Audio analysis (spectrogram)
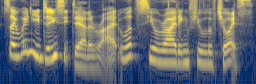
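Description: A woman's voice: medium pitch, sing-song, unhurried. A woman hosting a podcast, asking guests questions in a casual, playful way. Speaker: podcast host. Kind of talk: casual interview.

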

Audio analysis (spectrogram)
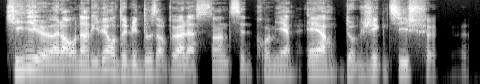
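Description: A man talks in a podcast interview, stopping often to restart his sentences. His voice sits at an ordinary pitch. The recording is dry and close. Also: steady tone, fairly quick, no room sound. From Canada (Quebec). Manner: hesitant, many fillers and restarts. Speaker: guest, development researcher.

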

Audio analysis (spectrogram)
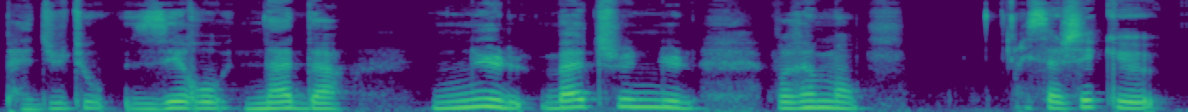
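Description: A woman's voice: mid-range voice, fairly even intonation, slow, mellow. A woman in her early twenties talking casually and confidingly to her listeners, with many fillers and restarts. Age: 20s. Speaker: podcast host. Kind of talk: casual personal monologue.

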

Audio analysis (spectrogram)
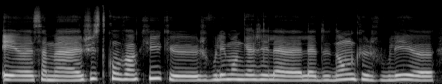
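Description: Interview guest: young woman from Réunion, Gujarati as her first language, clear voice, measured and halting. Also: mid-range voice, fairly even intonation, mellow, dry recording, studio quality. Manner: thoughtful, frequent hesitations. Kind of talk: interview answers.

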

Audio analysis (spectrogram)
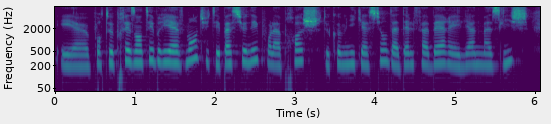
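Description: A woman hosting a podcast, reading a clear intro and asking questions in a measured way. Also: mid-range voice, darkish tone. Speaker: podcast host. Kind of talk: scripted intro then interview questions.

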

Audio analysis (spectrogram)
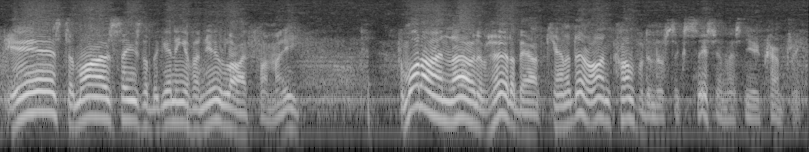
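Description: A man playing a likable, smooth, evasive smuggler posing as a scientist in a 1950s radio drama. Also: on the high side, sing-song, fairly quick. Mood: affable, evasive. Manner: affable, polite, evasive. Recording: noisy muffled 1950s radio transcription.

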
